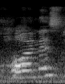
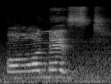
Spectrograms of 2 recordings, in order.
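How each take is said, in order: First: हॉनेस्ट with a clear h at the start; wrong sounded h. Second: ऑनेस्ट said starting on the vowel, no h; silent h. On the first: Teacher to students, wrong h-sounded example. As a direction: voice the h in हॉनेस्ट as the mistake. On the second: Teacher to students, correct silent-h version. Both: Shown as a demonstration. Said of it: "हॉनेस्ट नहीं बोलते".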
